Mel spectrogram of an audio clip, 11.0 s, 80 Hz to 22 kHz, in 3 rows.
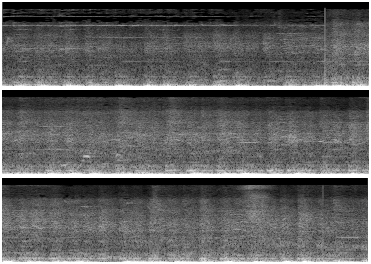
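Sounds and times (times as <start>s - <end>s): music with pulsing bass beat: 0.0s - 11.0s.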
